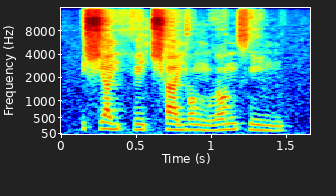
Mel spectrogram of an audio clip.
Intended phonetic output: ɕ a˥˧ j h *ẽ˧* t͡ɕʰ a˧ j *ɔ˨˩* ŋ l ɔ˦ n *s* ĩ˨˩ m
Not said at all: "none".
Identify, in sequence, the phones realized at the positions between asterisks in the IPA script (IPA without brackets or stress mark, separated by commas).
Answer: ẽ˧, ɔ˨˩, s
